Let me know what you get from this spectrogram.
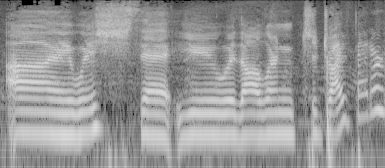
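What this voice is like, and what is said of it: Man imitating a woman's voice. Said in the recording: “Is this just somebody impersonating a woman ... That was a man doing his best woman impression.”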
